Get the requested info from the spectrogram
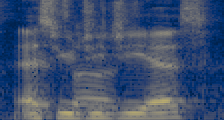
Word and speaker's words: Suggs: Is that how you say his name? Suggs? – S U G G S?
